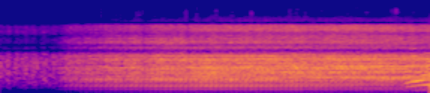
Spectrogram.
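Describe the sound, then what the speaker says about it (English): A small portable generator runs steadily on a boat anchored in a sheltered spot, charging a trolling motor battery, with a constant mid-pitched engine whir that swells in the first second and then holds loud and close. "There it is, my little generator."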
